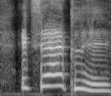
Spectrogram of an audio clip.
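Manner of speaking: high-pitched drawn-out whiny voice. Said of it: "He's too whiny".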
